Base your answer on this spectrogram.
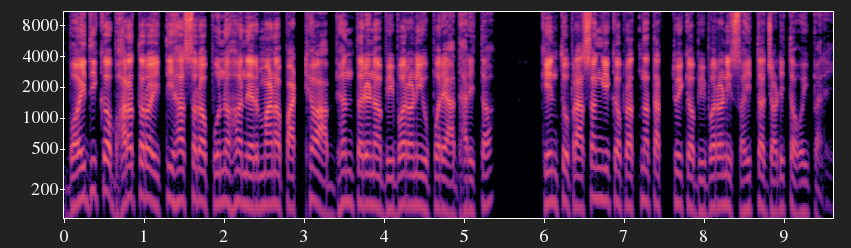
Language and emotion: Odia, neutral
